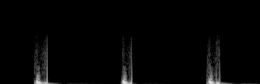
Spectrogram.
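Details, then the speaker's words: Manual blood pressure measurement over the brachial artery as cuff deflates: three soft, muffled low thumps about 70 a minute, phase 4 Korotkoff sounds, marking diastolic pressure in children and some pregnant women. "la fase 4 va acompañada de un claro ensordecimiento del"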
